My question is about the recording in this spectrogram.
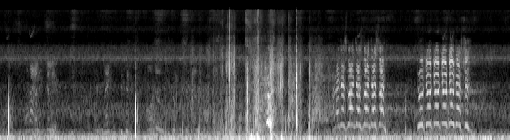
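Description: A cricket ball being bowled and struck: a few softer knocks, then one sharp, loud crack about six seconds in as the bat meets the ball. After it come two short bursts of a rapid, repeated high-pitched call.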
